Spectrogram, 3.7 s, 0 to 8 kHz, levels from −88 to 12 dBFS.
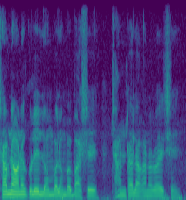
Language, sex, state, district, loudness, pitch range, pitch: Bengali, male, West Bengal, Alipurduar, -22 LUFS, 100-115 Hz, 105 Hz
